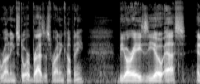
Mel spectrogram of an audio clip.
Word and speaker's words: Brazos: And it's one of those, Brazos is one of those words that if you're a local, you say it correctly, and you can tell if somebody's not a local because they say Brazos.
